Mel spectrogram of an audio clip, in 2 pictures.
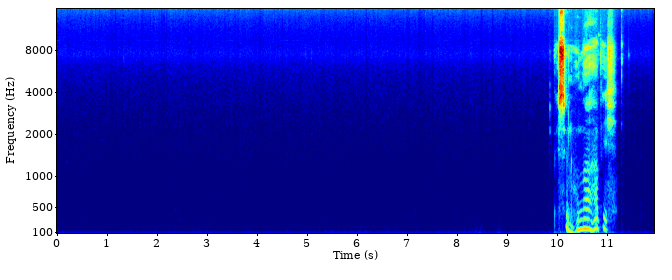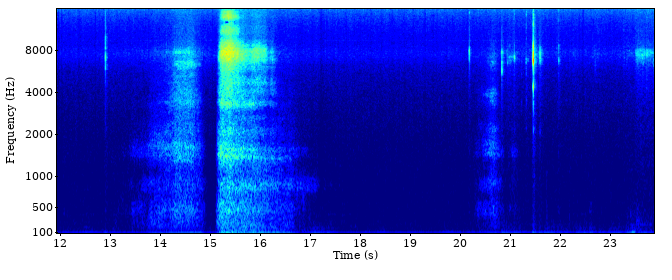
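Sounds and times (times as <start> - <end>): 
speech: 10.0 - 11.3
deep breath in: 13.4 - 17.0.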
